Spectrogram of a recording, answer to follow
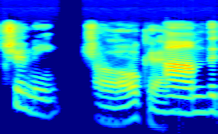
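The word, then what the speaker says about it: Treme: New Orleans in the trim and you all may remember that HBO series T yeah the the the the with the accent of Louisiana it's pronounced trim oh okay um the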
